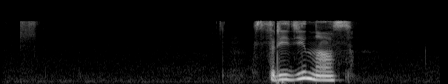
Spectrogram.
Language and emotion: Russian, neutral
